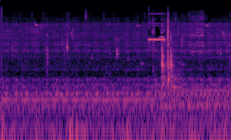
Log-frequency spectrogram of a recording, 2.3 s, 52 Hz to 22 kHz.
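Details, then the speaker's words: Minn Kota Riptide Terrova 24V 80lb Advance GPS trolling motor, under a year old, at speed 4.5 after grinding at lower speeds: steady low hum with water wash, ordinary electric motor noise, nothing wrong. "4.5. Now that's just like the electric motor noise. I'm not too worried about that."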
